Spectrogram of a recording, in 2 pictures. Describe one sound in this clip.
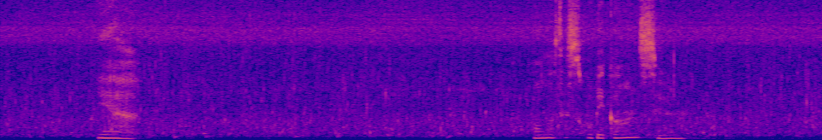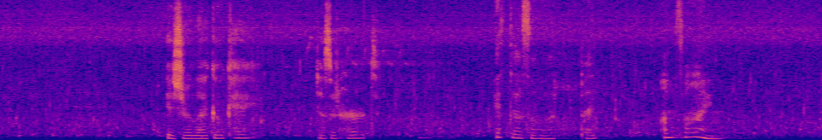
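A young girl speaks softly in short phrases.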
